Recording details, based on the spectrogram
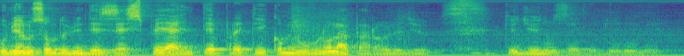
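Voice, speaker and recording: A man talks at a very fast pace, with big swings in loudness. Audible room echo surrounds his voice. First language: Yacouba (Dan) (speaking French). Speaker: pastor. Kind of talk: sermon.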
